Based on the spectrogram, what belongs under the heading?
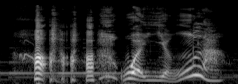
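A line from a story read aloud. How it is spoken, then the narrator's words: Sinister laugh. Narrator (Chinese): 他狞笑道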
